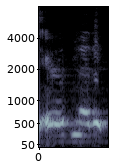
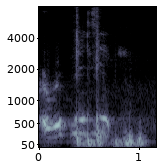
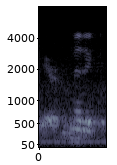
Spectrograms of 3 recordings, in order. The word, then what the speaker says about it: arithmetic: arithmetic sequence yes it's arithmetic not arithmetic go all English on you here for a second when it's a noun you pronounce it one way when it's an adjective in this case it's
